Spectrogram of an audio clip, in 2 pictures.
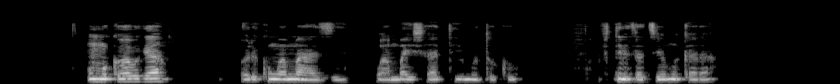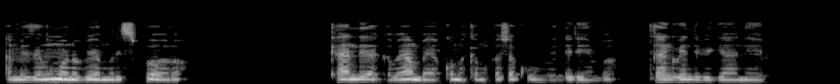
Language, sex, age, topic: Kinyarwanda, male, 18-24, health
